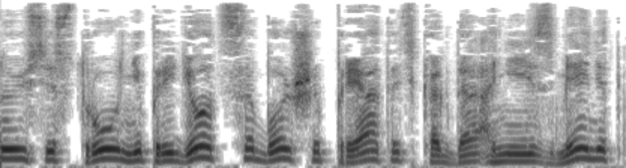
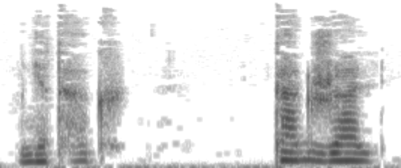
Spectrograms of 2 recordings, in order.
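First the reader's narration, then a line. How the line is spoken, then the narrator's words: Whispered. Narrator (Russian): прошептала Гермиона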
